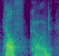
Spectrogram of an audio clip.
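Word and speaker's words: HLTH Code: Um H L T H is how it's spelled, but it's pronounced Health Code.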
